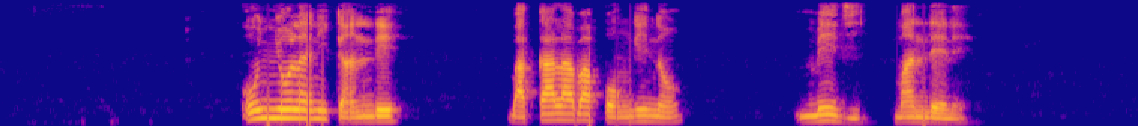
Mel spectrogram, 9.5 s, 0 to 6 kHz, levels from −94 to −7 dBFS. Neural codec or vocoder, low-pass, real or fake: none; 5.4 kHz; real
